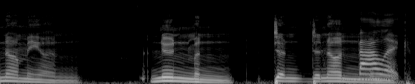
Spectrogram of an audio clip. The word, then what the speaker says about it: Valak: Valak, that's how you pronounce it.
